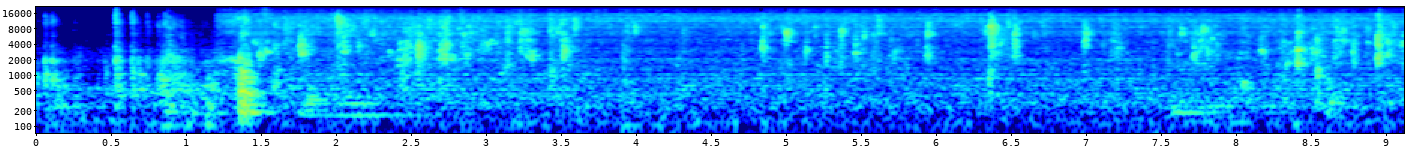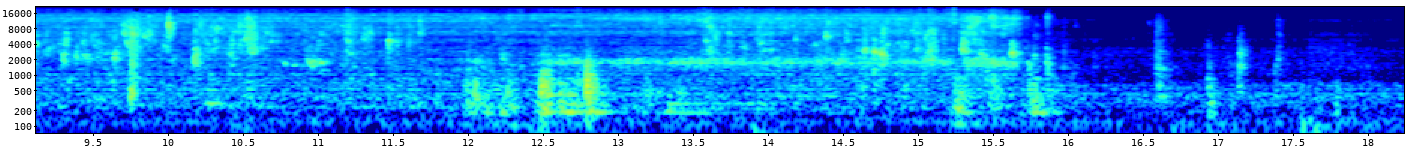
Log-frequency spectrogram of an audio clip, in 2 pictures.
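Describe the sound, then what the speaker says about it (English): Tap water runs steadily for about fifteen seconds as grimy, oily hands are washed at a sink, with faint splashing and clatter before the flow cuts off into quiet. "I shall just wash my grimy, oily hands first"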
